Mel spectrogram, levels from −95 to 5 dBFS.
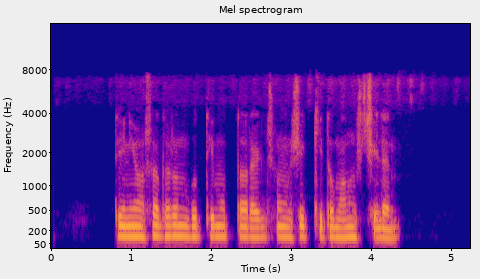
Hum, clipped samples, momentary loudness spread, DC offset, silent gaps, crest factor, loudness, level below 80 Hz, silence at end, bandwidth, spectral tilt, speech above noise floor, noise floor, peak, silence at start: none; under 0.1%; 5 LU; under 0.1%; none; 16 dB; -21 LUFS; -60 dBFS; 0.7 s; 7.8 kHz; -6.5 dB/octave; 49 dB; -69 dBFS; -6 dBFS; 0.8 s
